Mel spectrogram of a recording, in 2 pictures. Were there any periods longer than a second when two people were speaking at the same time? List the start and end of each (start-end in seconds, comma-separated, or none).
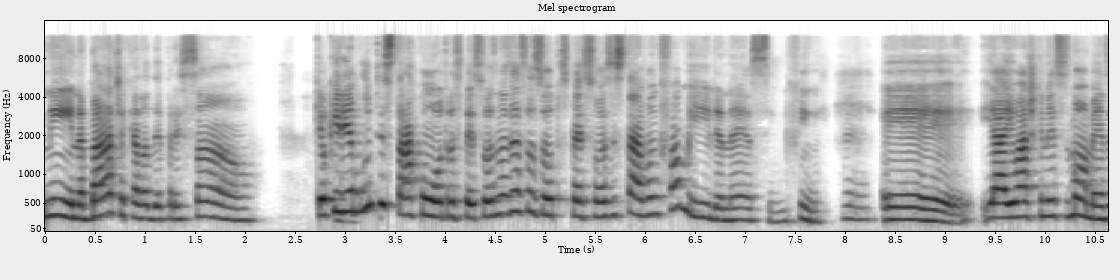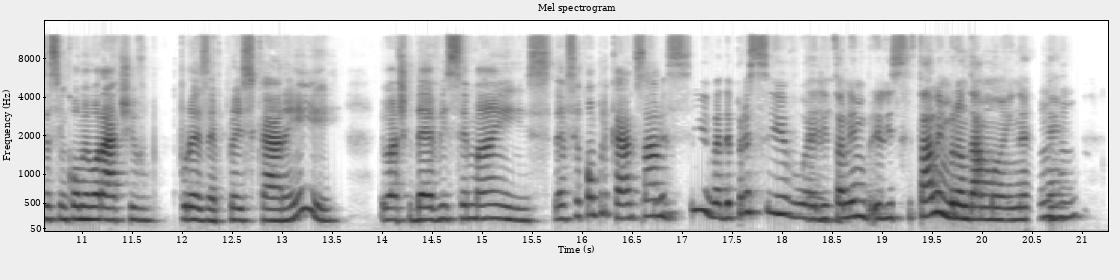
none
